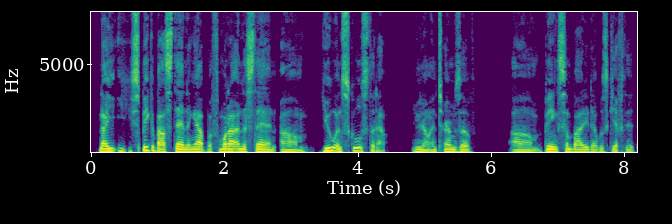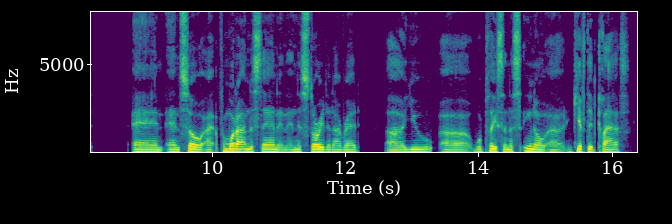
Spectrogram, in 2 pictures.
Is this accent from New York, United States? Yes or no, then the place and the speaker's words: yes; New York City, New York, United States; growing up in Brooklyn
